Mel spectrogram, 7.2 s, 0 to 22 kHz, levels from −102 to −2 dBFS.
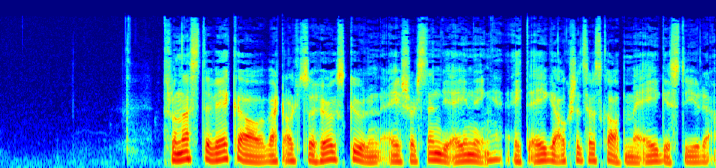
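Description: No dropouts, glitches, distortion or level problems are audible anywhere in the recording.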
